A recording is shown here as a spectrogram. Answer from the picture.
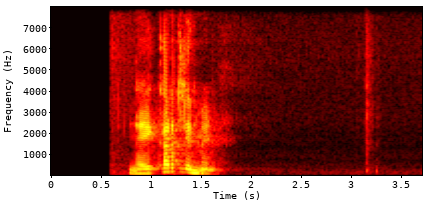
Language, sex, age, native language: Icelandic, male, 60-69, Icelandic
